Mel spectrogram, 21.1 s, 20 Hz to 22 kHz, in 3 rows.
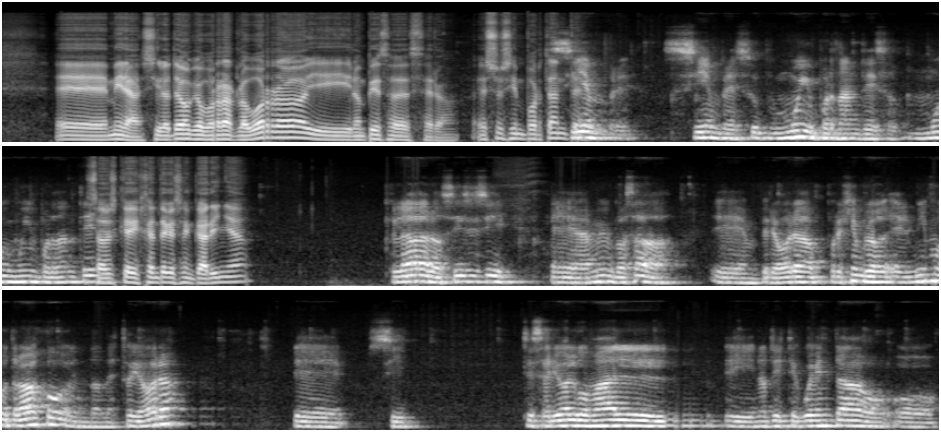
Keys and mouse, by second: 3.4 s, 4.6 s, 6.3 s, 7.6 a, 9.4 ctrl+s, 11.0 KP_3, 13.1 click, 13.5 g, 13.7 f, 13.9 f, 15.1 f, 17.0 f, 20.8 f.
